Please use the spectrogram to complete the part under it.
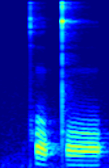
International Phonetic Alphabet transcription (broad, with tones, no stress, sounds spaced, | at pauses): kʰ oː˧˩ p̚ kʰ oː˩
